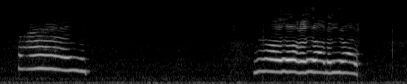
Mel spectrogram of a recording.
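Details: Weak, elderly feral cat at a countryside house pleading for more churu after eating: a short falling meow, a pause of over a second, then a longer, louder, richer meow ending in a downward slur.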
